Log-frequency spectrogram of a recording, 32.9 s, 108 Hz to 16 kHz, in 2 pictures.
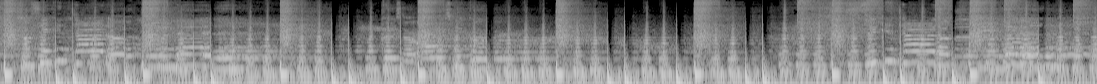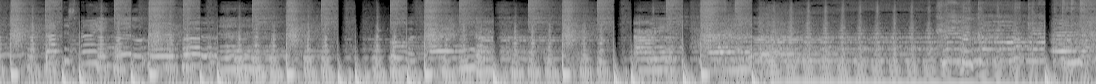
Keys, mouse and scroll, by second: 0.7 g, 2.1 scroll down 1, 2.3 middle click, 2.7 KP_1, 3.0-3.4 scroll down 4, 3.4 shift+middle click, 3.6 s, 4.4 s, 5.6 s, 6.4 s, 7.4 click, 9.3 click, 10.7 g, 12.9 scroll down 3, 13.1 g, 14.7 shift+middle click, 14.9-15.9 scroll up 8, 15.2 shift+middle click, 15.9 g, 17.2 shift+middle click, 17.7 scroll down 4, 17.8 shift+middle click, 18.6 alt+z, 18.8 click, 19.2 alt+z, 19.4 click, 20.2 x, 21.0-21.3 scroll down 3, 21.3-22.7 middle drag, 23.8 a, 24.2-24.9 shift+middle drag, 24.9-25.3 scroll down 2, 25.3 shift+middle click, 25.4-25.8 scroll up 2, 25.8 shift+d, 26.7 click, 27.1 r, 28.3 KP_3, 28.6 shift+middle click, 29.3 g, 30.7 s.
